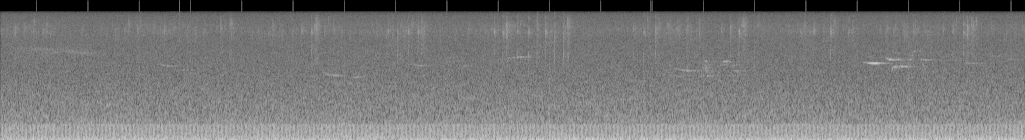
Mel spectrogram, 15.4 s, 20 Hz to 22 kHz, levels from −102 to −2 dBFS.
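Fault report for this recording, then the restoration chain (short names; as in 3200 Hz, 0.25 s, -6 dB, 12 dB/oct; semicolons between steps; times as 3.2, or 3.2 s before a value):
buzz 50 Hz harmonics 9 -31 dBFS
tick 78 rpm
2.69 pop
9.76 pop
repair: de-click; de-hum 50 Hz, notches 9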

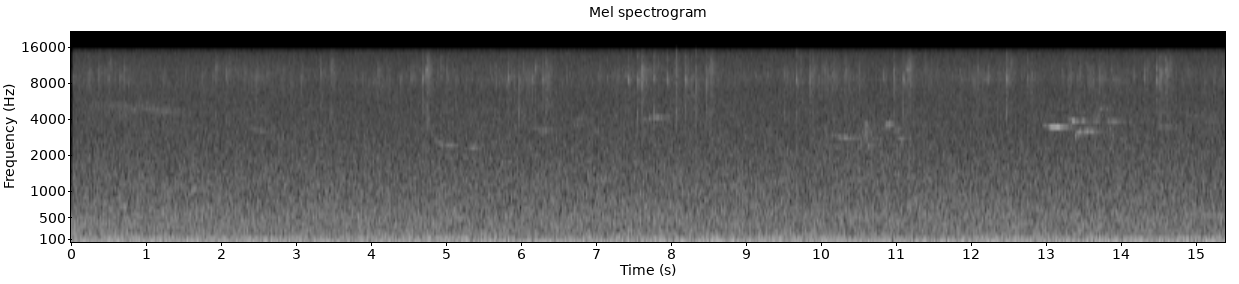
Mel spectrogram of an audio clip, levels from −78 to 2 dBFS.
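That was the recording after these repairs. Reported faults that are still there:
none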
